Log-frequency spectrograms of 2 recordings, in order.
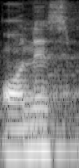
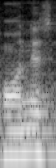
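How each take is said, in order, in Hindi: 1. शब्द स्वर से शुरू होता है, इसमें h नहीं है। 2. शब्द h की आवाज़ से शुरू होता है। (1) "तो ऑनेस्ट पढ़ते हैं उसको" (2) "हॉनेस्ट नहीं पढ़ते"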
